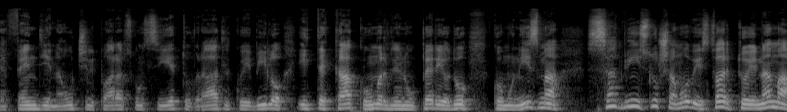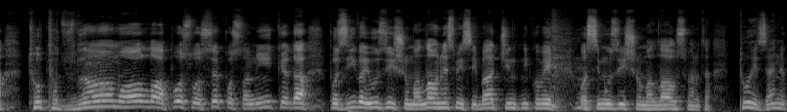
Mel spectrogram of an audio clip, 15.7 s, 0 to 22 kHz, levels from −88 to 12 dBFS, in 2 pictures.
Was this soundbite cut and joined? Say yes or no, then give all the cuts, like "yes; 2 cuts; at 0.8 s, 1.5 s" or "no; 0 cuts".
no; 0 cuts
